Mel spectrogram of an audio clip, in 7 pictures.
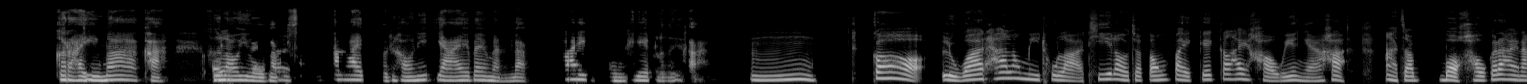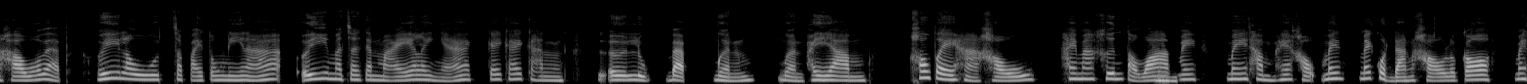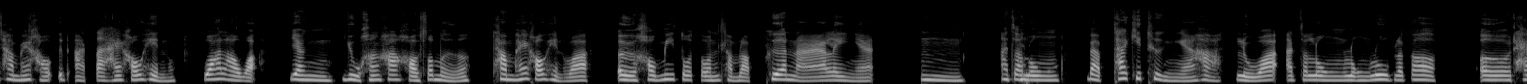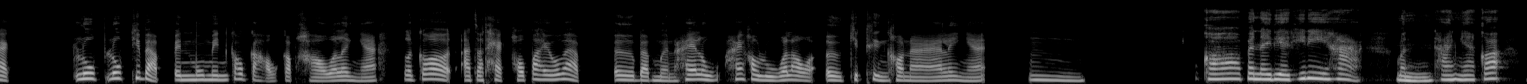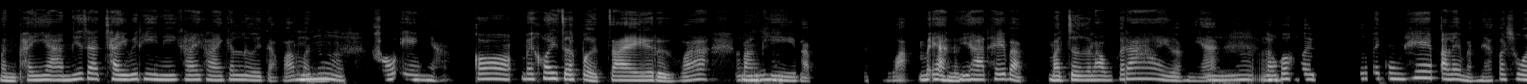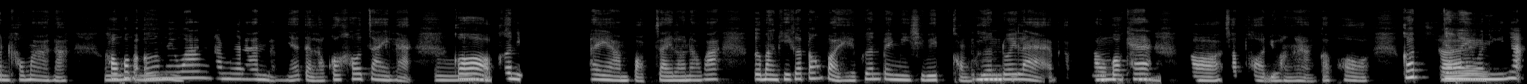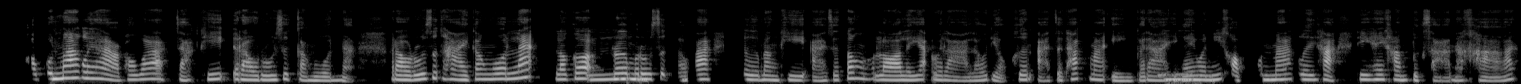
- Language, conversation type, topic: Thai, advice, เพื่อนสนิทของคุณเปลี่ยนไปอย่างไร และความสัมพันธ์ของคุณกับเขาหรือเธอเปลี่ยนไปอย่างไรบ้าง?
- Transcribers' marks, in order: tapping; other background noise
